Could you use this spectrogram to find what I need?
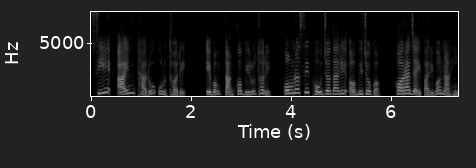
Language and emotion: Odia, neutral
